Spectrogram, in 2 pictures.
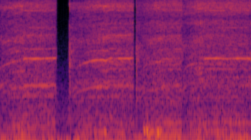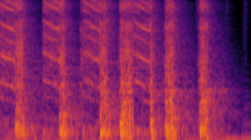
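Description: A power drill drives screws into wood while bottom boards are fastened down for a budget woodworking build, with loud whirring bursts that speed up toward the end, separated by brief pauses and a few thuds.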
